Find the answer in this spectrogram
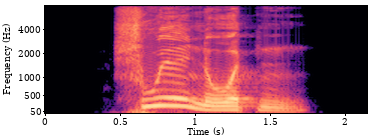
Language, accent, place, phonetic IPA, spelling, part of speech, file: German, Germany, Berlin, [ˈʃuːlˌnoːtn̩], Schulnoten, noun, De-Schulnoten.ogg
- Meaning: plural of Schulnote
